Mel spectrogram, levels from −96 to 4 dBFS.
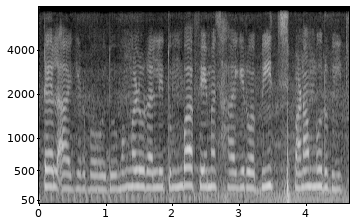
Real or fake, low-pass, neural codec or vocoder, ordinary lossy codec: fake; 7.2 kHz; vocoder, 22.05 kHz, 80 mel bands, WaveNeXt; none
